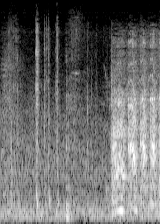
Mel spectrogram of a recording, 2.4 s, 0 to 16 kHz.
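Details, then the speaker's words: 2009 Nissan Navara 4-door pickup, 2.5 diesel, 6-speed manual, with a good battery: quiet for a moment, then the diesel catches on the first try and rises into a firm, even run; a healthy start. "เดี๋ยวสตาร์ทฟังเสียงเครื่องกันกุญแจรู้สึกจะไว้นี่รถแบตเตอรี่ดีไดดีนะครับต้องสตาร์ทติดในครั้งเดียวนะครับ"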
